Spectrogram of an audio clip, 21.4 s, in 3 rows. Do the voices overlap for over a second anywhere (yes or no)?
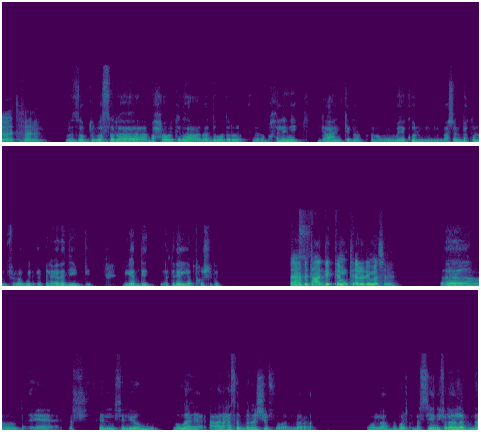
no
